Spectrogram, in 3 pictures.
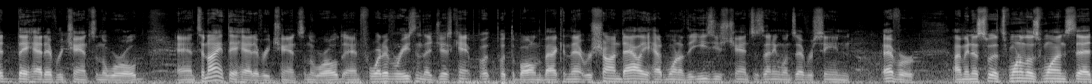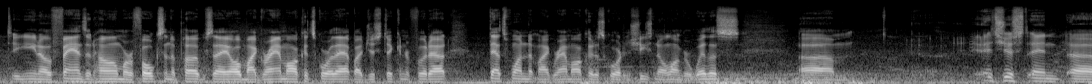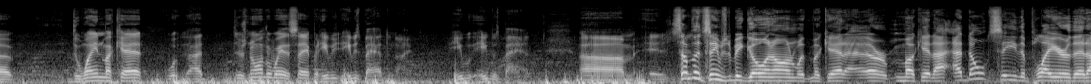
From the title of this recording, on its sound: Recorded in an Alley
